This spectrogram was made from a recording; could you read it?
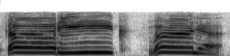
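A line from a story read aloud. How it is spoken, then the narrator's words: Loud shout. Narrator (Russian): громко кричал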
